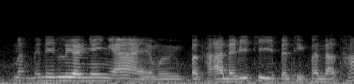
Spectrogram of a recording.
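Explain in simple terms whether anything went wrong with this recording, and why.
Nothing went wrong: the speech came through an ordinary telephone-grade call connection that keeps only sound below 4 kHz, so its narrower, phone-like tone is simply how such a call sounds, not a fault.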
